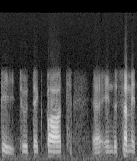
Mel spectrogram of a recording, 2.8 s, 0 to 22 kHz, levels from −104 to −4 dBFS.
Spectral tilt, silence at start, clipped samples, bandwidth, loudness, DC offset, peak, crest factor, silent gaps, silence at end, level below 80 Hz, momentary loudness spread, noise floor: -5 dB/octave; 0.05 s; under 0.1%; 16 kHz; -26 LUFS; under 0.1%; -4 dBFS; 24 dB; none; 0.05 s; -64 dBFS; 13 LU; -50 dBFS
